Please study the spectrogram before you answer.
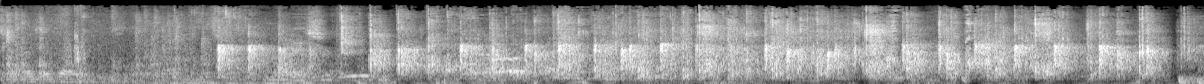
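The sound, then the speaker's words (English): A light, premature smattering of applause from the audience at the Joy Cinema and Pub, scattered claps running for several seconds beneath a man speaking. “Thank you for that premature smattering of applause that was happening.”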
